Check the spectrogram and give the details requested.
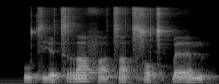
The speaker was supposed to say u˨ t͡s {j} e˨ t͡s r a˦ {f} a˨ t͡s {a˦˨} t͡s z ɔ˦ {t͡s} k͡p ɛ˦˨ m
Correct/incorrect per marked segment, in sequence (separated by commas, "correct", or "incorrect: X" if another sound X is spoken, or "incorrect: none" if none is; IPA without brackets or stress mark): correct, correct, correct, correct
